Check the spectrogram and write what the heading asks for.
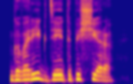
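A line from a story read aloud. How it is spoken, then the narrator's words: Angry. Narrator (Russian): сердито сказал Йен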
